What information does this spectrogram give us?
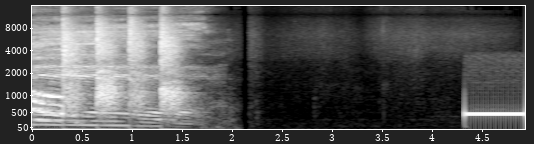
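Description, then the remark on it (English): A bright, layered musical sting with rhythmic hits fades out into silence, then a steady telephone dial tone starts abruptly and holds as a phone call connects, clear and fairly loud. “Let's get right into the phone call.”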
